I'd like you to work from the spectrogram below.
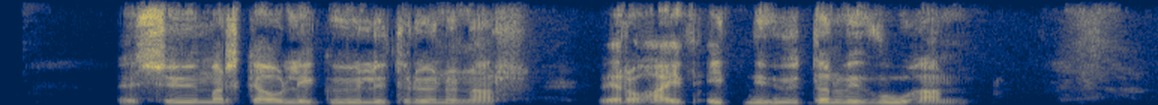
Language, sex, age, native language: Icelandic, male, 20-29, Icelandic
